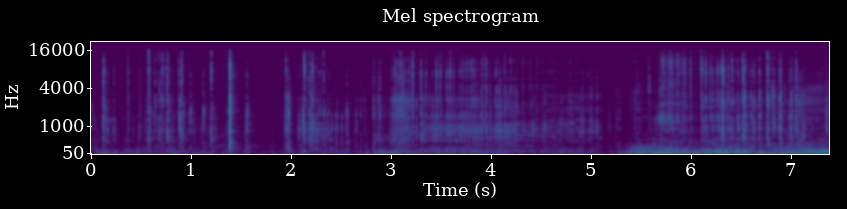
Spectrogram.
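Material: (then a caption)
Plastic. Long acrylic nails scratch across a thin, flexible, solid yellow plastic cutting mat with a ribbed texture. Sharp, crisp clicks and short scratches give way to a steady, dry rasping. The rasping grows louder and fuller near the end, with a low rumble beneath the bright, crinkly scrape.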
